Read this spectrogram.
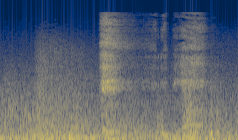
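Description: A young woman speaks softly and warmly.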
